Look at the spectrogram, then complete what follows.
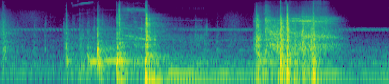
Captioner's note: VCR whirs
